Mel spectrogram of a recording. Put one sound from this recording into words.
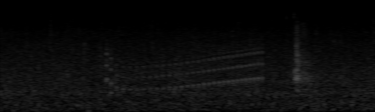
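A fishing reel whirs as a line is cast.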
